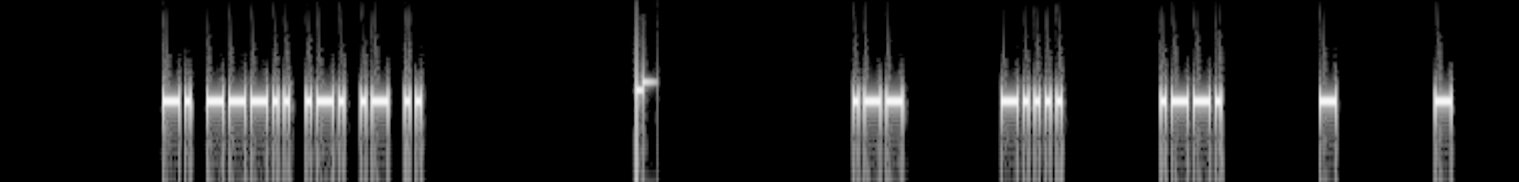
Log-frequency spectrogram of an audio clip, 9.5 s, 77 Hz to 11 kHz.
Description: Morse code, heard as a keyed tone, about 36 wpm, spaced as for 18 wpm, 700 Hz. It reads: N8RAI W6PTT
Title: USA Call Signs - 5 Characters - 6x Character Spacing - 35wpm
